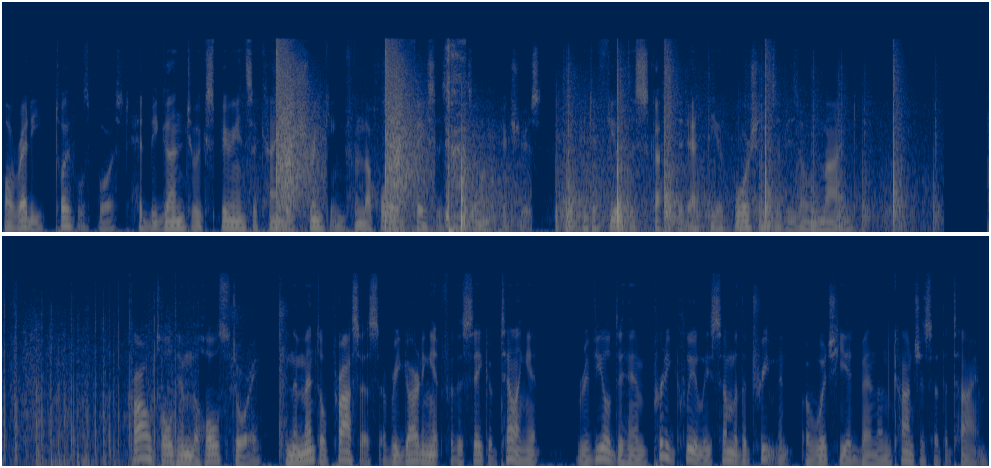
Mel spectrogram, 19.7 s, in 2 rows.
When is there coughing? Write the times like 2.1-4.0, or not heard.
3.9-4.7.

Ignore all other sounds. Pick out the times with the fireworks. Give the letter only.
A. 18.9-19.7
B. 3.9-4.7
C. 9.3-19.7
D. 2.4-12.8
D.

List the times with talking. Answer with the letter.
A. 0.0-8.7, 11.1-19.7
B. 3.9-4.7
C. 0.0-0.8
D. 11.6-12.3
A.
